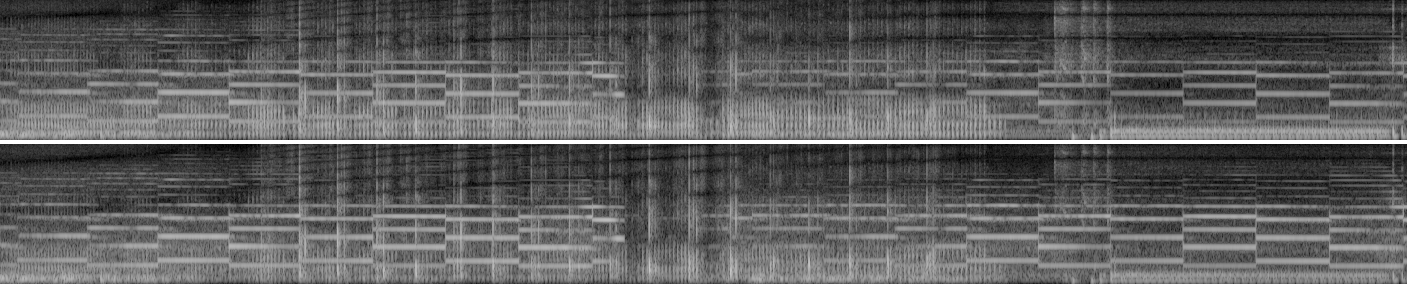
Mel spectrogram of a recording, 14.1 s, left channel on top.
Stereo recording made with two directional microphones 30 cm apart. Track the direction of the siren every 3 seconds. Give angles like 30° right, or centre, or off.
10° right, 40° right, 50° right, 50° right, 50° right.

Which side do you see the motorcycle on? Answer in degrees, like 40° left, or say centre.
50° left.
